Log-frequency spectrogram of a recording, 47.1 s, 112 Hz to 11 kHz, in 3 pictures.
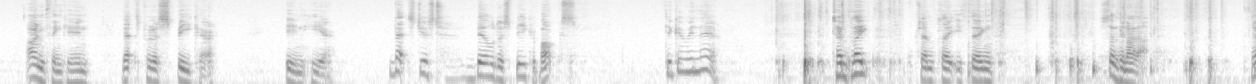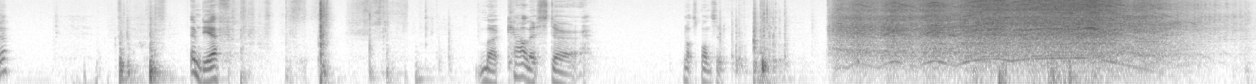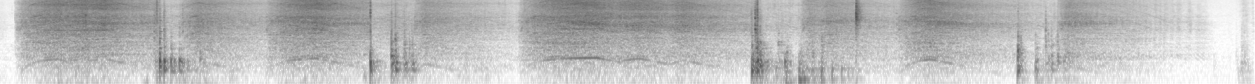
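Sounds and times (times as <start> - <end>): jigsaw cutting board: 26.1 - 46.6
sharp knocks: 33.3 - 34.0, 36.0 - 36.7, 40.8 - 42.3, 44.1 - 44.8.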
